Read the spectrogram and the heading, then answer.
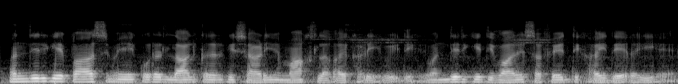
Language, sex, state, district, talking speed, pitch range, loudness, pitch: Hindi, male, Jharkhand, Jamtara, 210 wpm, 100-115 Hz, -16 LUFS, 110 Hz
